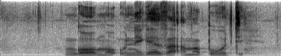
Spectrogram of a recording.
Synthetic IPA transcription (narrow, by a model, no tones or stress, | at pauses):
ŋɔmɔʔunik̬ɛza̰ʔamab̥ʱoːd̥ʱi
